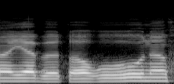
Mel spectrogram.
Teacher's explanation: یبتغون، غو واو مدہ ہے، با ساکن پر قلقلہ ہوگا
